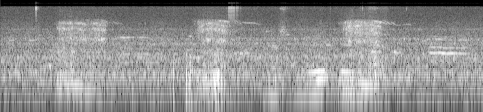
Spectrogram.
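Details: Sleeping subject, described as a baby snoring loudly: soft, hissing snores about every two seconds over quiet room noise. Snoring.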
